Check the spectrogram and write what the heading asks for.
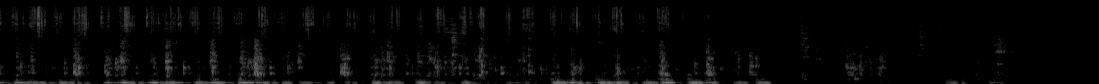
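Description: Rapid run of rustles and knocks from a man moving vigorously in an office chair close to a desk microphone, dying away about eight seconds in.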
